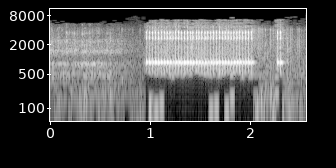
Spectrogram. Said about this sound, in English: Well, there's the phone. Let's hope for your sake that Finger is at hand.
